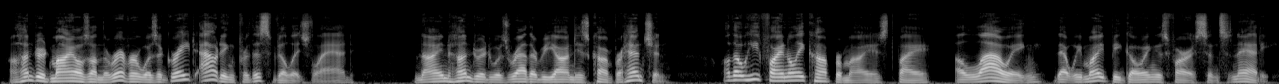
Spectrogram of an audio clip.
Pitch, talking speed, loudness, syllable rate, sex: 120 Hz, 170 wpm, -20 LUFS, 5.2 syllables/s, male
